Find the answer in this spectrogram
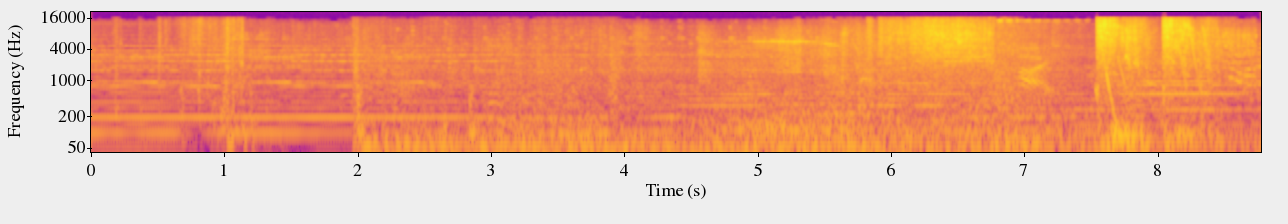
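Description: Dramatic film-soundtrack music with held tones. About two seconds in, a low rumble enters and swells, and a loud crash near the end is the loudest moment.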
